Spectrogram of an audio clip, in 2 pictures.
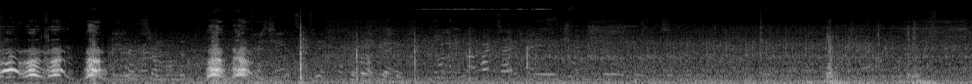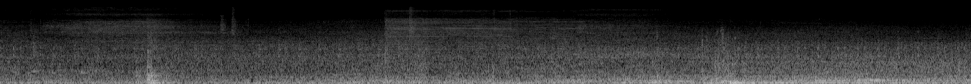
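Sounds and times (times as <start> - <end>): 
dog barking: 0.0 - 3.0
laughter: 0.0 - 12.2
noisy outdoor background: 0.0 - 19.4.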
